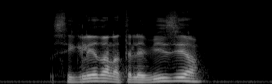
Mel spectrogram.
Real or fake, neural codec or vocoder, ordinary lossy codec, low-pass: real; none; none; 19.8 kHz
